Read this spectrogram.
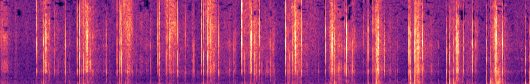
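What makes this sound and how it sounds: Long black-polished natural nails scratch and dig into a small, solid, dark black soap chunk held up in both hands over a table dusted with soap shavings, crumbling bits off. Fast, uneven bursts of dry, crumbly scratching and tearing sound across low to bright frequencies, with short, clipped crunches that die away almost instantly.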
